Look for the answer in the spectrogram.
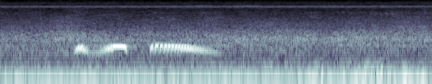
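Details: Spotted dove used as a trapping decoy at Bang Li, calling wild birds: a single phrase of two quick rising notes and a long, gently falling coo, with low rumbling background.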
